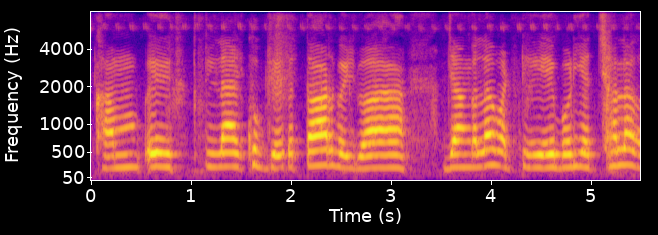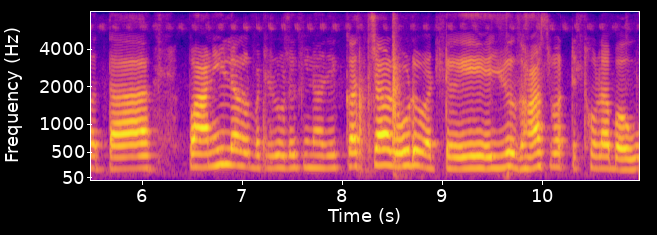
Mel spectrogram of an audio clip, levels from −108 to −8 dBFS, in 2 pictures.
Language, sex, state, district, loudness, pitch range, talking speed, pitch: Bhojpuri, male, Uttar Pradesh, Gorakhpur, -18 LUFS, 220-245 Hz, 160 wpm, 235 Hz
